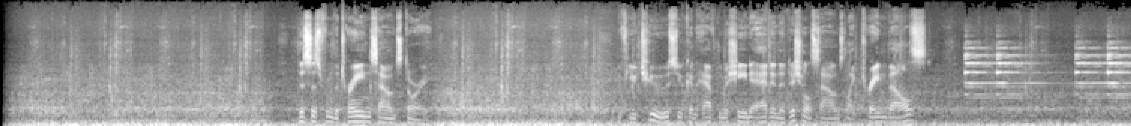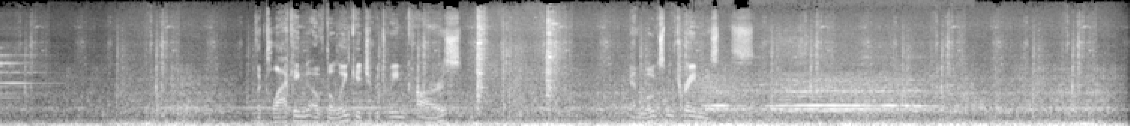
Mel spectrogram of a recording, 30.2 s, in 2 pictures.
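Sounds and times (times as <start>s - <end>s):
train: 0.0s - 30.1s.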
